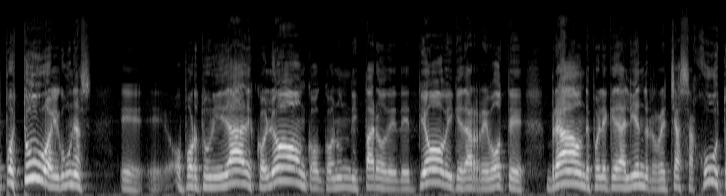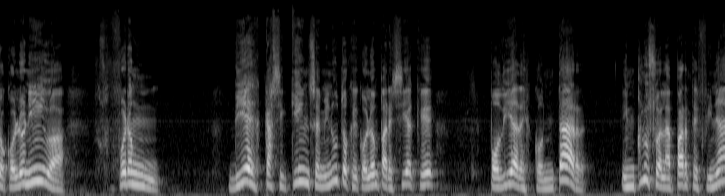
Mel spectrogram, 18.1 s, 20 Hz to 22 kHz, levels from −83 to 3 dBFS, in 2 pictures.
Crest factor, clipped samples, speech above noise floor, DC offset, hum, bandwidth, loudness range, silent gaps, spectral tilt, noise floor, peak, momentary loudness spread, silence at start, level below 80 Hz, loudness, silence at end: 18 dB; under 0.1%; 36 dB; under 0.1%; none; 16 kHz; 5 LU; none; -5.5 dB/octave; -58 dBFS; -6 dBFS; 13 LU; 0 s; -58 dBFS; -22 LUFS; 0 s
